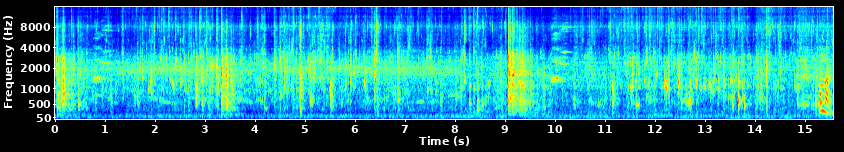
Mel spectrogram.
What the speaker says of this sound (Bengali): হু উ করে জল পড়ছে কাঁকড়াগুলো এইভাবে একটা একটা করে আগে সবার আগে পরিষ্কার করে ধুয়ে নেব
